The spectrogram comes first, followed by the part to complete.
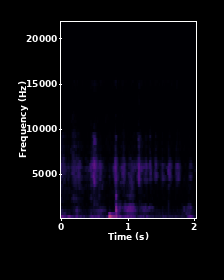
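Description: Marker pen writing on a whiteboard: a few faint, short strokes as a word is written.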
